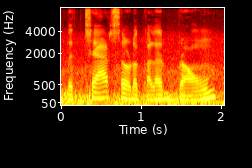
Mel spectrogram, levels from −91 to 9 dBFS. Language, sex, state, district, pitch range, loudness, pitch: Tamil, male, Tamil Nadu, Chennai, 105-130 Hz, -13 LUFS, 115 Hz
